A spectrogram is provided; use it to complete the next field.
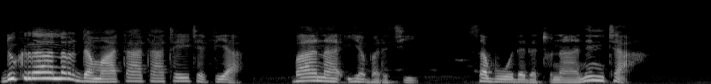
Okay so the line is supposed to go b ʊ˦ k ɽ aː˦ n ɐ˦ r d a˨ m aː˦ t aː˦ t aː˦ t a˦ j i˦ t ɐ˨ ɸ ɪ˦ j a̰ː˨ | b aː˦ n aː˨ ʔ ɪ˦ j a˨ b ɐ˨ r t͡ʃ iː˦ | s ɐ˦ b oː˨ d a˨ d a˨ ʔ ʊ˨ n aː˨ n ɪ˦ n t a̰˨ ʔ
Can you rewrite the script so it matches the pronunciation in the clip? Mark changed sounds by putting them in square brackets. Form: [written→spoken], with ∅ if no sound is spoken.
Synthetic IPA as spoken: [b→d] ʊ˦ k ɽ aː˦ n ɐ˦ r d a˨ m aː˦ t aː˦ t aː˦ t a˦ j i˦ t ɐ˨ ɸ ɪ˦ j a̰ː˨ | b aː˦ n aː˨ ʔ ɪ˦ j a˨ b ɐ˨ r t͡ʃ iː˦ | s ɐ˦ b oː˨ d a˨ d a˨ [ʔ→t] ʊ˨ n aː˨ n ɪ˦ n t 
